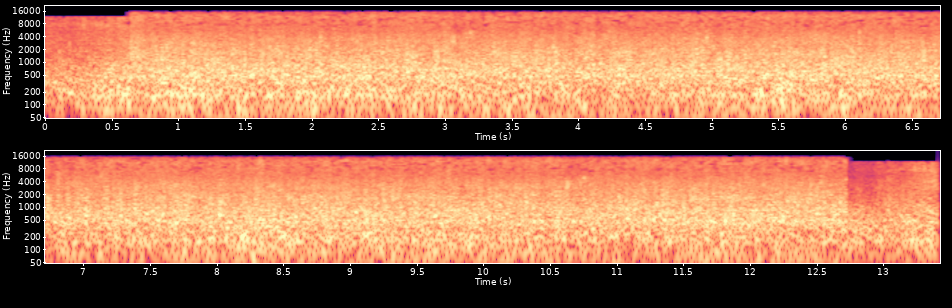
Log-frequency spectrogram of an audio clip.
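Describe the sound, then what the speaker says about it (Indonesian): Steady rainfall, a dense continuous hiss of drops pouring down at close range, loud and unbroken for over twelve seconds with no voices. "Dengarkan, suara air hujan."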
